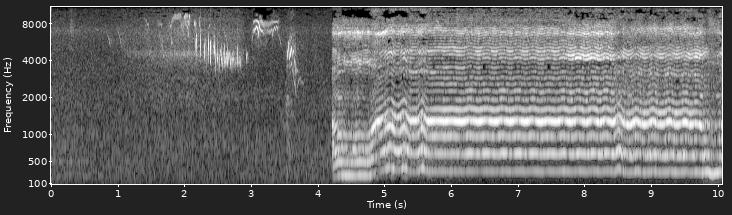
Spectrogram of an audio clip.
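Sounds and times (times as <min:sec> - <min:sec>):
faint outdoor hiss: 0:00.0 - 0:10.0
bird chirping: 0:00.8 - 0:03.9.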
